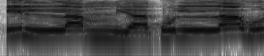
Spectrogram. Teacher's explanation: নুনে যদি তাসদীদ হয় গুনাহ করা ওয়াজিব হয়।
